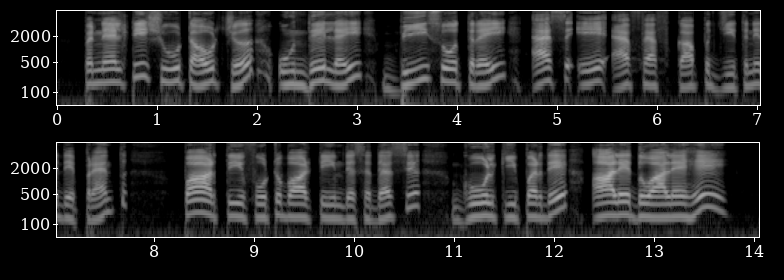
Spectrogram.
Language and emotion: Dogri, happy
